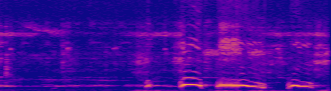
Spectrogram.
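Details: A spotted dove calls steadily as a lure for wild doves: a soft hum gives way to one clear phrase of a short note, an arched coo, a rolling falling coo and a closing note.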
